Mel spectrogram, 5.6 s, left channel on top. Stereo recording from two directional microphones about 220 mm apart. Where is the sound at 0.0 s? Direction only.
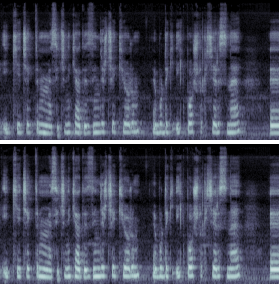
Centre (ahead or behind).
